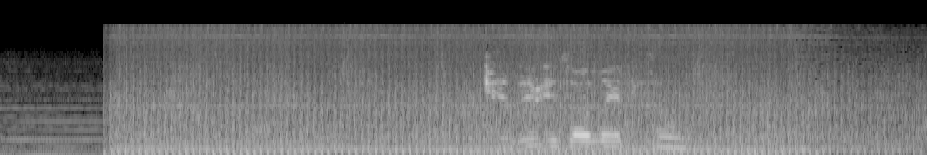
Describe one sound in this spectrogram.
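A helicopter's rotor thumps loudly and steadily overhead.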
